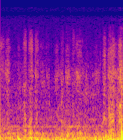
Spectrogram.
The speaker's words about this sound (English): Let me get this straight. I'm to write my name on a slip of paper. Yes, and underneath any message, question, problem. Mm-hmm. Name. And a message.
